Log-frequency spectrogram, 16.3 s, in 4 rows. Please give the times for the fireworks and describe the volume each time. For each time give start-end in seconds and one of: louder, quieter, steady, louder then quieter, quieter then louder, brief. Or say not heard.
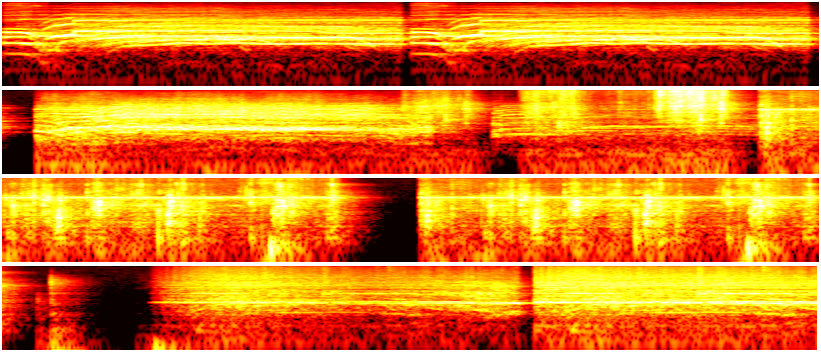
not heard.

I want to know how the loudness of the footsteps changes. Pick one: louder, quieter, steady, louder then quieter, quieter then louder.
louder.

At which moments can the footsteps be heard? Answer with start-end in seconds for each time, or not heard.
4.2-13.2.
